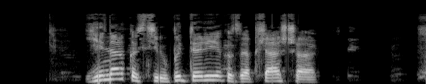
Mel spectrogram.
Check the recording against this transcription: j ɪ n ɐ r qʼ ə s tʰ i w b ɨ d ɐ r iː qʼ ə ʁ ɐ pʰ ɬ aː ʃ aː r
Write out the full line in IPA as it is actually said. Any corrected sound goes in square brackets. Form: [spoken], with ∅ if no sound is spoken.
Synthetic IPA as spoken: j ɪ n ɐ r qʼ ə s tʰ i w b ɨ d ɐ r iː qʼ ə [z] ɐ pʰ ɬ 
